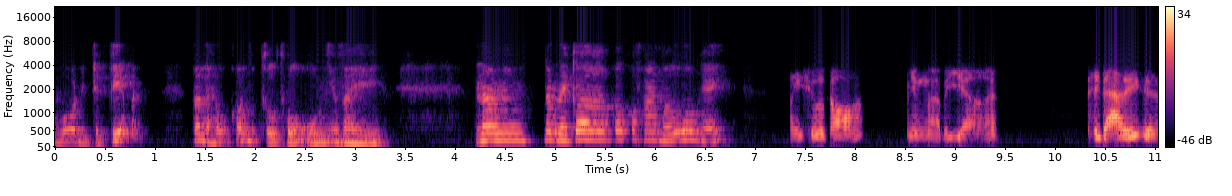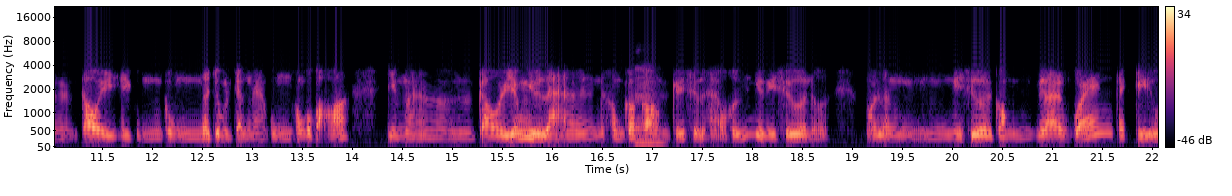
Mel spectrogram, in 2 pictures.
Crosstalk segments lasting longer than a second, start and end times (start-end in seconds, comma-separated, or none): none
